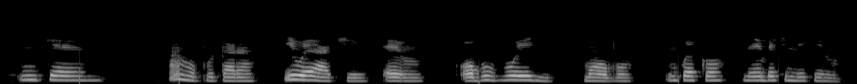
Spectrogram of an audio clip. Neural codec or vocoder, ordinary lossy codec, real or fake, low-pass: none; none; real; 3.6 kHz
